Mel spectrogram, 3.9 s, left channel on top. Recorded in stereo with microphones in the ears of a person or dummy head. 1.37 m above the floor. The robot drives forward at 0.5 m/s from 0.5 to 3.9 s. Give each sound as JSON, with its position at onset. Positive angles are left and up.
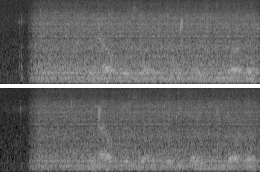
{"t": 1.3, "sound": "a man speaking", "side_deg": -10, "distance_m": 9.5}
